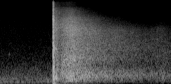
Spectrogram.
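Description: A single sharp rifle shot rings out at a shooting range, a loud, close crack followed by a long, fading echo rolling away across open ground.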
